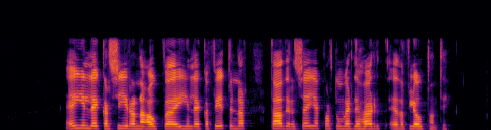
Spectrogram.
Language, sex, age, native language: Icelandic, female, 40-49, Icelandic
